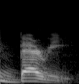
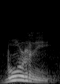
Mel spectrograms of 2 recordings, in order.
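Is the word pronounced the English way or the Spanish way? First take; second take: English; Spanish. First: The word is said with English pronunciation. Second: The word is read with Spanish letter sounds. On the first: The speaker calls it right. "But we say bury" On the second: The speaker calls it wrong. "which I suppose in Spanish will be burri"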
